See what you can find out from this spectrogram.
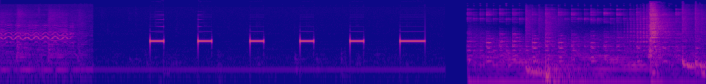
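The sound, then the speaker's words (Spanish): Radio hourly time signal: six evenly spaced, mid-pitched electronic beeps about one second apart, the sixth held longer than the others, sounding alone over a faint low hum before louder sound takes over. “Como señalan los pitidos, es la hora en punto, una hora menos en Canarias”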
